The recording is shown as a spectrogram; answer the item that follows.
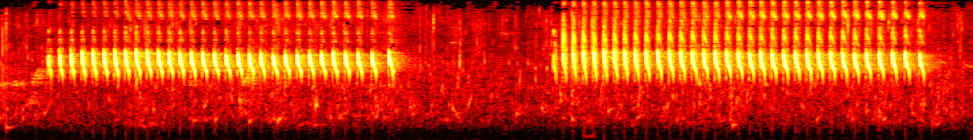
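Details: Cream-vented bulbul (kapas tembak) long training song for contest birds: two long, rapid, evenly pulsed trills of bright notes, each about three and a half seconds, with a short pause between.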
